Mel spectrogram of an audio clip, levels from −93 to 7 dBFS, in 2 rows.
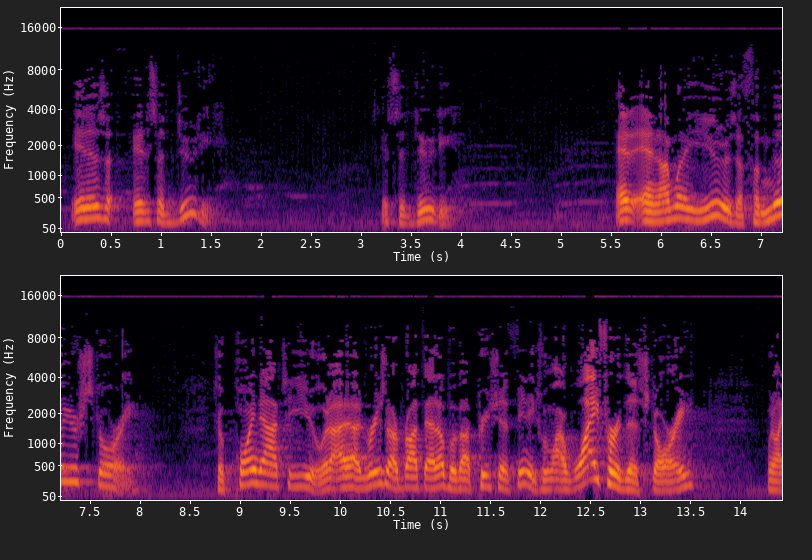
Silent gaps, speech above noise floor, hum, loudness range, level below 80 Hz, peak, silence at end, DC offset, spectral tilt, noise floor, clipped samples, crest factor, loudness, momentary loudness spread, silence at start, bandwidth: none; 33 dB; none; 14 LU; -62 dBFS; -8 dBFS; 0 s; under 0.1%; -6 dB/octave; -58 dBFS; under 0.1%; 20 dB; -26 LUFS; 15 LU; 0.1 s; 16 kHz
